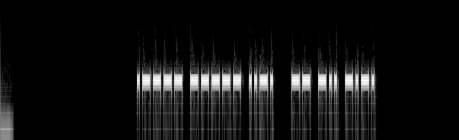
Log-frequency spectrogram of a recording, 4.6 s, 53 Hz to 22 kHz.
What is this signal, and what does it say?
Morse code, heard as a keyed tone, about 41 wpm, 700 Hz. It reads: 10F MDC
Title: Field Day Exchanges Encore - 45wpm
